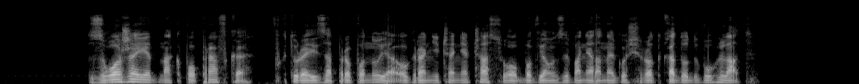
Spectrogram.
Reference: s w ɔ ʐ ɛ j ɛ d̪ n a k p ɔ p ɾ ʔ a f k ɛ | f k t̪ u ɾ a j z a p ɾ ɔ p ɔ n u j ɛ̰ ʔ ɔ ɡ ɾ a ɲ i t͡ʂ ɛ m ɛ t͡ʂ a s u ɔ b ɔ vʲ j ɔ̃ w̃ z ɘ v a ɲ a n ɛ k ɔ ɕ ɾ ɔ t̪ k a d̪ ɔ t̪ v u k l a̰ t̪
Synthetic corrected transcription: z w ɔ ʐ ɛ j ɛ d̪ n a k p ɔ p ɾ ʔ a f k ɛ | f k t̪ u ɾ ɛ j z a p ɾ ɔ p ɔ n u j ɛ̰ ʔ ɔ ɡ ɾ a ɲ i t͡ʂ ɛ ɲ ɛ t͡ʂ a s u ɔ b ɔ vʲ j ɔ̃ w̃ z ɘ v a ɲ a n ɛ ɡ ɔ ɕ ɾ ɔ t̪ k a d̪ ɔ d̪ v u x l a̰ t̪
